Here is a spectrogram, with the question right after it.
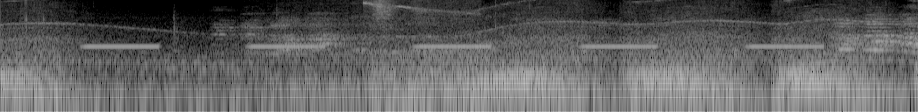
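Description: A semi-truck backs up in American Truck Simulator, its reversing alarm beeping in a steady, evenly spaced series of five tones over a loud, continuous diesel engine rumble with shifting pitch.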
